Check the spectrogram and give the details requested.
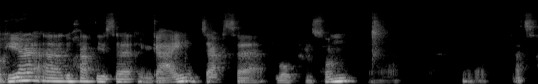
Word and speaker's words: Jacques Vaucanson: So here you have this guy, Jacques Vaucanson. That's how my friends is pronounced, okay?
